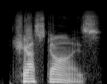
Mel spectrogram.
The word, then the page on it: chastise: American English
